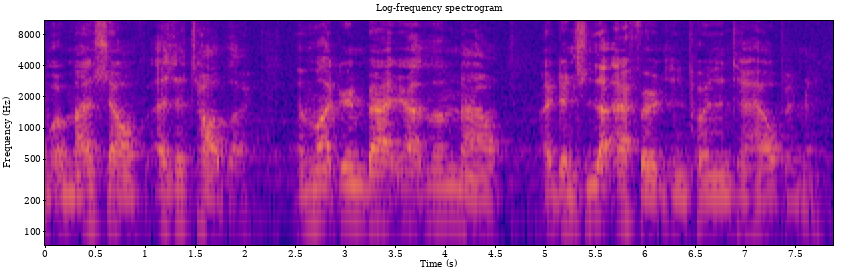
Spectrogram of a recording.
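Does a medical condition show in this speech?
Yes: cerebral palsy.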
